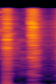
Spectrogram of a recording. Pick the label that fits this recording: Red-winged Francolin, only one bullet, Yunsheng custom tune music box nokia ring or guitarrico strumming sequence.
only one bullet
